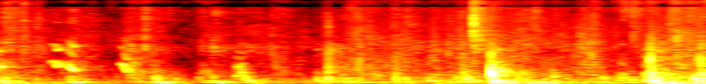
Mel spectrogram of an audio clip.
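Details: Three-week-old Whippet puppies from a Minx x Oscar litter give thin, falling whines in quick succession during the first second, followed by soft rustling and shuffling thumps from the pups moving about.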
